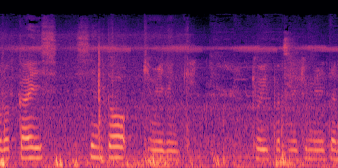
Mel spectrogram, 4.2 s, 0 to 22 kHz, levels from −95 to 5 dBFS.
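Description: There are no technical faults in this audio to describe.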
